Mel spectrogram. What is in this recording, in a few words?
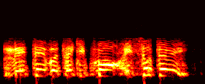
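French bailout mood high; War Thunder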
